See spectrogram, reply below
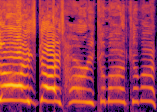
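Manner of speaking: frantic, panicked shriek, very high, very loud. Recounting urging friends into the car as a truck pulls up, retelling panicked screaming. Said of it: "I'm screaming my head out".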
